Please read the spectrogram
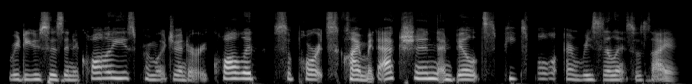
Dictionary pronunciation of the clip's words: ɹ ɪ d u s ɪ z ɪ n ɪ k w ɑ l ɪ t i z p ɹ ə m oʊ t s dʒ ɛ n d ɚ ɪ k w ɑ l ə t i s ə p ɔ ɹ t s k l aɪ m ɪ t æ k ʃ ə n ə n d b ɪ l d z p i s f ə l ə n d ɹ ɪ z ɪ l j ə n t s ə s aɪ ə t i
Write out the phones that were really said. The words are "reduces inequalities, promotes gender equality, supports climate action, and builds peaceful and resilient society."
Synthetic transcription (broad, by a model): ɹ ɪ d u s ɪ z ɪ n ɪ k w ɑ l ɪ t i z p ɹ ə m oʊ t dʒ ɛ n d ɚ ɪ k w ɑ l ə t i s ə p ɔ ɹ t s k l aɪ m ɪ t æ k ʃ ə n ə n b ɪ l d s p i s f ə l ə n ɹ ɪ z ɪ l j ə n t s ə s aɪ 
